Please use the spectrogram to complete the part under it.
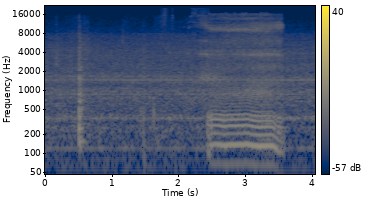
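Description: A pet dog snores at 2 a.m. with one long, soft, rumbling breath in a quiet room at night, close to the listener, over a faint steady hum.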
